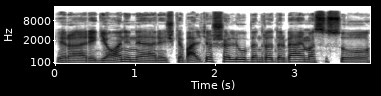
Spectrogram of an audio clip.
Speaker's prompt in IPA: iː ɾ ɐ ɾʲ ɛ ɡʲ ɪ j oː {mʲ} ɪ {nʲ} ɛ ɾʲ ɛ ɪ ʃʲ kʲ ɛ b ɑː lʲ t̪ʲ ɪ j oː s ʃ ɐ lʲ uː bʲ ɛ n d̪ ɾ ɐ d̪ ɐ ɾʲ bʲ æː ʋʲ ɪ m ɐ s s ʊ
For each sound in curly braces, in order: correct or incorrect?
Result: incorrect: nʲ, correct

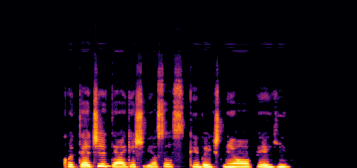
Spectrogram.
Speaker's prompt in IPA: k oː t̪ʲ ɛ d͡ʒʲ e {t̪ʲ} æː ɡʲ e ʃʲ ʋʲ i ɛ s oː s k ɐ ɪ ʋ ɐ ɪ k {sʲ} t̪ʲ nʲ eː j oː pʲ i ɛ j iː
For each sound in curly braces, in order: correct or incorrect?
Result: incorrect: d̪ʲ, incorrect: ʃʲ

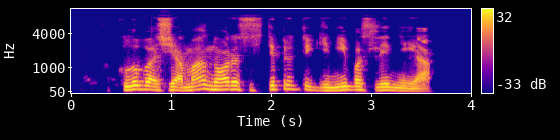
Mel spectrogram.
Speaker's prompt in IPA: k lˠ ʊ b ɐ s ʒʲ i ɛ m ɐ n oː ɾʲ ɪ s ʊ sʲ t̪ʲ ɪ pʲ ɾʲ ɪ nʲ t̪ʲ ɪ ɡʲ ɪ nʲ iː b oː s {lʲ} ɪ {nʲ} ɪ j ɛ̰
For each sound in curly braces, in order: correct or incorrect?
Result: correct, correct

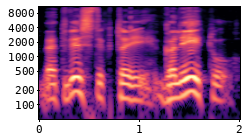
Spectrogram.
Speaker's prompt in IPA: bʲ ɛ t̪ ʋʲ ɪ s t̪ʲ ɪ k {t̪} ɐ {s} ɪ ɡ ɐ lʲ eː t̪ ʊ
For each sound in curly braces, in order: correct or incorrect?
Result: correct, incorrect: none

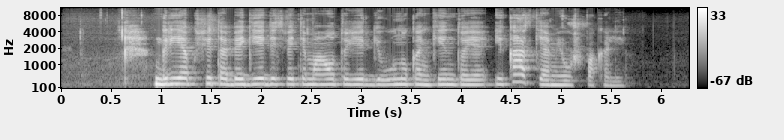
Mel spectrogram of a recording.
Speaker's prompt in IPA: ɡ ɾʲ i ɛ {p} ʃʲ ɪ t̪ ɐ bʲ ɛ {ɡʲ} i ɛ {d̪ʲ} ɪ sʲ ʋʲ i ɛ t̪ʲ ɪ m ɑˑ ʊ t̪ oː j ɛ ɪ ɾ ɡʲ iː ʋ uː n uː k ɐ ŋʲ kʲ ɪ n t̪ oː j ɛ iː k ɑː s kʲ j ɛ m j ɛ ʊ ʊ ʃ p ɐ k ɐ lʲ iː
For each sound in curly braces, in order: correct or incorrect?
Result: correct, correct, correct

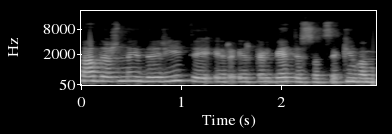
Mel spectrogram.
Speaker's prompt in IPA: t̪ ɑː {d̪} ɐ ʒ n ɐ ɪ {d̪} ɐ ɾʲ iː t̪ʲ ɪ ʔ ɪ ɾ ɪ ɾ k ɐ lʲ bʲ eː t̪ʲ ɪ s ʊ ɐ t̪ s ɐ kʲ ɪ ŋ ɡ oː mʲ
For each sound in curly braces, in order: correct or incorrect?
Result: correct, correct

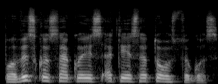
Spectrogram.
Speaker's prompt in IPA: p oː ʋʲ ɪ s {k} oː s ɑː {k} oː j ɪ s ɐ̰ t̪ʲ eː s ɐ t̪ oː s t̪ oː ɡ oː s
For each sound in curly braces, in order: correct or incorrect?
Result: correct, correct

